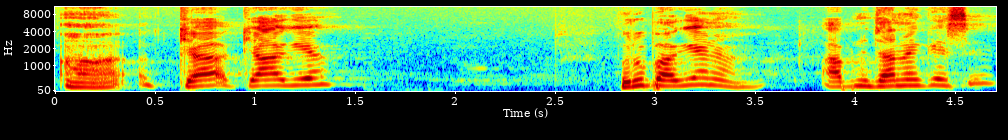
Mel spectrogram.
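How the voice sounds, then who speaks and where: A man's voice: sits high, measured pace, gravelly. A man, a Jain monk, giving a live scripture lecture and keep prodding listeners with questions. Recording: long hall reverb.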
